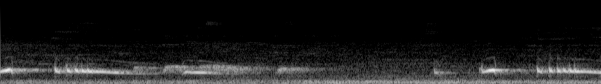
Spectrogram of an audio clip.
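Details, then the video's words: Spotted dove (tekukur Kelantan) cooing: a long falling coo phrase at the start, a quiet gap, then a new phrase beginning with clipped notes; a low hum lies underneath. "suara burung tekukur kelantan"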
